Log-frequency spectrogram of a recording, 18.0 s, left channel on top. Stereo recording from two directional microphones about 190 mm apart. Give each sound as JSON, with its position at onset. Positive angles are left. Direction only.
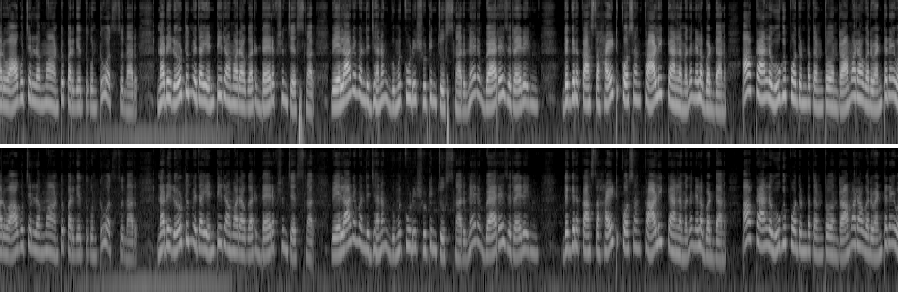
{"t": 0.0, "sound": "speech", "side_deg": 40}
